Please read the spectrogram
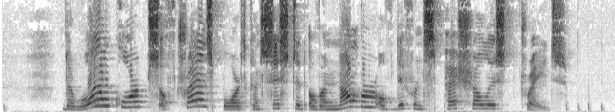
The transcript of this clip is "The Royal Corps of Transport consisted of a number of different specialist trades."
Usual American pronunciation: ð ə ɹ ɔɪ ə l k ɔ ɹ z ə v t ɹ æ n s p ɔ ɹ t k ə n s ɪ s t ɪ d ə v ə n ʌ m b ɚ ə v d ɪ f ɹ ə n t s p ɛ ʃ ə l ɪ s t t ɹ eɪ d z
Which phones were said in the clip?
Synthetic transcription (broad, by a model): ð ə ɹ ɔɪ ə l k ɔ ɹ s ə v t ɹ æ n s p ɔ ɹ t k ə n s ɪ s t ɪ d ə v ə n ʌ m b ɚ ə v d ɪ f ɹ ə n t s p ɛ ʃ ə l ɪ s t t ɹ eɪ d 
